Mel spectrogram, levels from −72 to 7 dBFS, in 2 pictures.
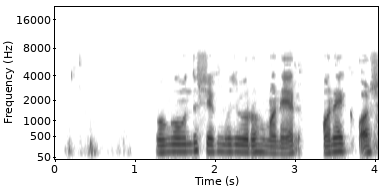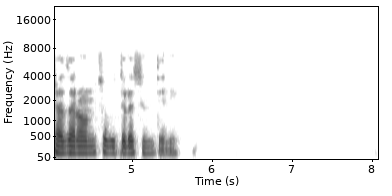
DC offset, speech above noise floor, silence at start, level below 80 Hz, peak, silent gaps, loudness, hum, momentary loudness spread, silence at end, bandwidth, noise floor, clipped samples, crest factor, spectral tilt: under 0.1%; 63 dB; 0.45 s; -60 dBFS; -2 dBFS; none; -20 LUFS; none; 11 LU; 2.55 s; 7.6 kHz; -82 dBFS; under 0.1%; 20 dB; -7 dB/octave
